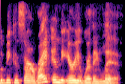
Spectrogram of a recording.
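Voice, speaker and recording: Music in the background behind a woman at a moderate pace. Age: 60s. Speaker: mayor. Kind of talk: panel interview.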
